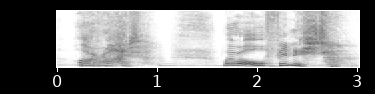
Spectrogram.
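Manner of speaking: huffing and puffing. Leading a workout, just finishing the last set, huffing and puffing. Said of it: "I'm huffing and puffing here".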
